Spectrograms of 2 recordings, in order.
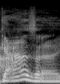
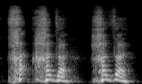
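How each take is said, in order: First: The word begins with a plain English G. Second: The word begins with a harsh guttural throat sound. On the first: The speaker calls it right. "He just says Gaza" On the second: The speaker calls it wrong. "you just need to get guttural about everything"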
